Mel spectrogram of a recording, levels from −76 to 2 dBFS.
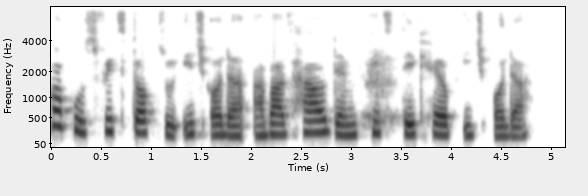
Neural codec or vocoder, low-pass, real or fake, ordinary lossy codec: vocoder, 44.1 kHz, 80 mel bands, Vocos; 7.2 kHz; fake; none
